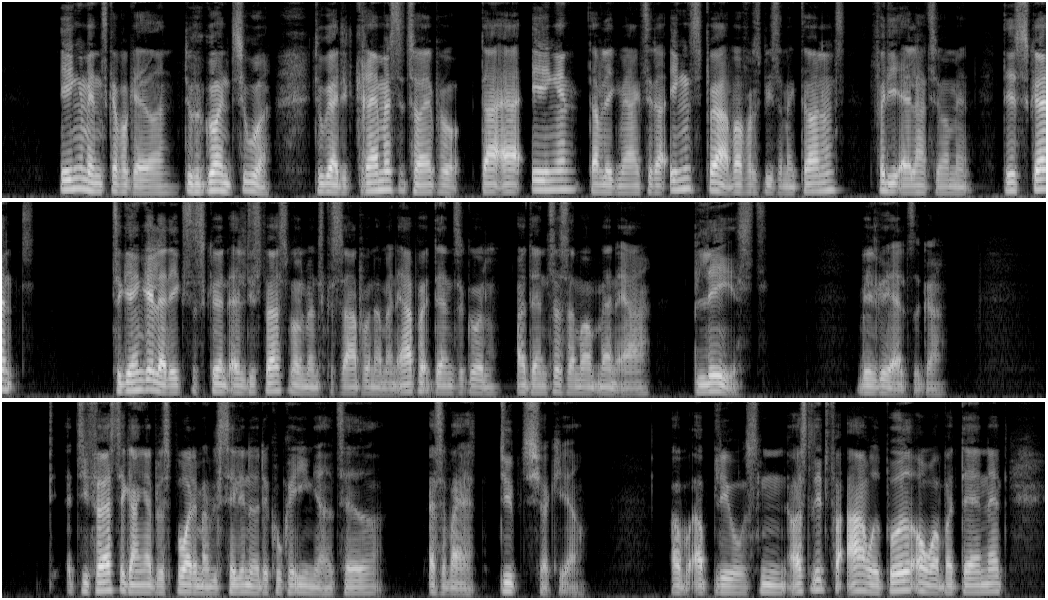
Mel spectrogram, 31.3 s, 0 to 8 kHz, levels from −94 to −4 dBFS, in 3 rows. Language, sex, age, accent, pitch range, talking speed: Danish, male, 30-49, native, 95-115 Hz, 190 wpm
